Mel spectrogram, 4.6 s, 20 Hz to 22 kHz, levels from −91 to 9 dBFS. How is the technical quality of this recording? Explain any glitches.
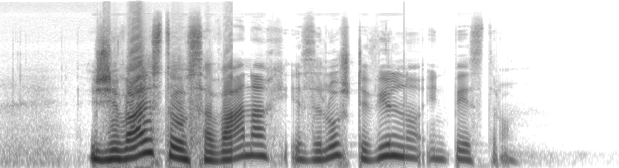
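The recording has two audible problems: heavy clipping early on and a series of abrupt level drops.

Microphone overload runs from 0.7 to 1.74 s. Peaks were driven about 13 dB past the converter's limit, flattening a sizeable share of the waveform. The likely cause is excessive input gain driving the converter into its ceiling, producing a harsh, crackling edge on the loudest syllables.

Microphone volume stepped down three times: about 2 dB at 0.73 s, about 9 dB at 1.74 s and about 7 dB at 3.03 s. Each is likely the call software cutting input gain after finding the microphone too loud or clipping. Voice and background fall together in one sudden step.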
